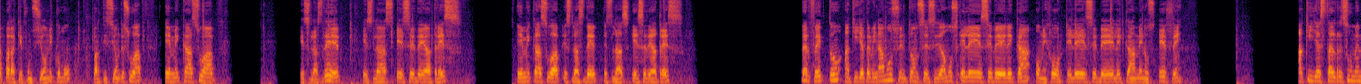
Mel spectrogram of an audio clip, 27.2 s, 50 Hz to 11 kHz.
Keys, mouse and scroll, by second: 0.0-2.6 typing, 4.0 typing, 5.6-8.6 typing, 13.2 Return, 17.2-18.7 typing, 19.1 Return, 20.5-23.4 typing, 24.6 typing.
